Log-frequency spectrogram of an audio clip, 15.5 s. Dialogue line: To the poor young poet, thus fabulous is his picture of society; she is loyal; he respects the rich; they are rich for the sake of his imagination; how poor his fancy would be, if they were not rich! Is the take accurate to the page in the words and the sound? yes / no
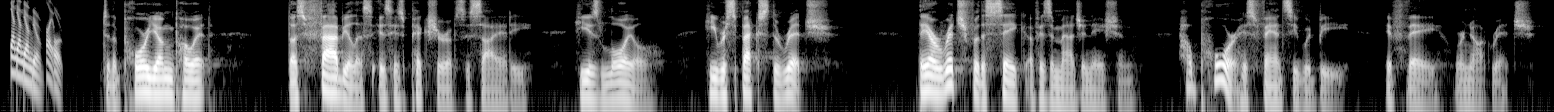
no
